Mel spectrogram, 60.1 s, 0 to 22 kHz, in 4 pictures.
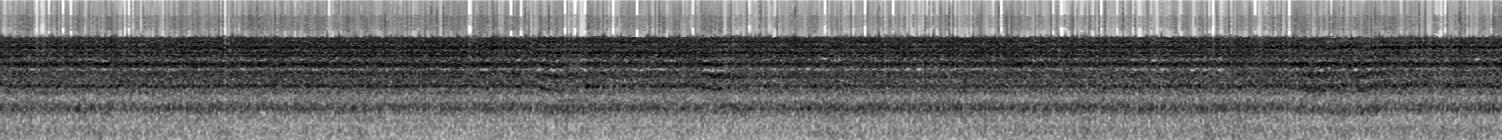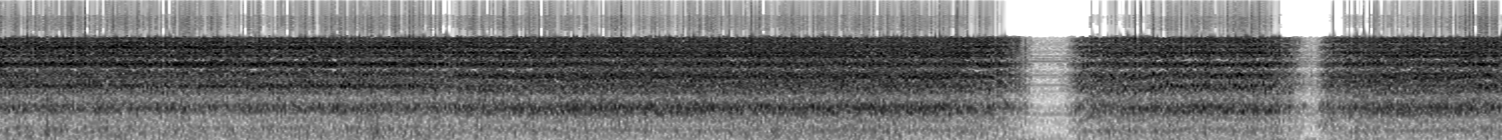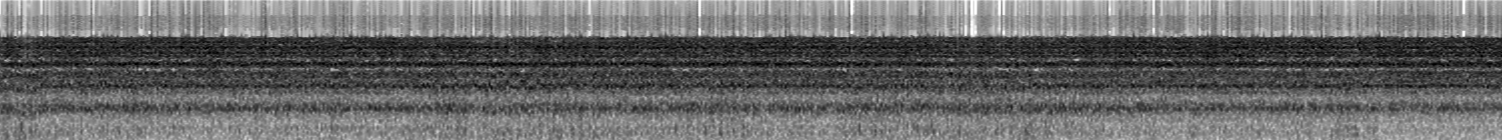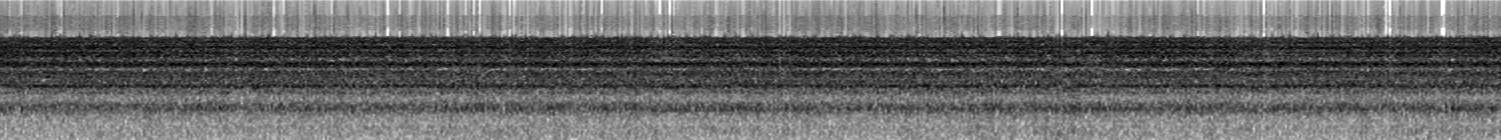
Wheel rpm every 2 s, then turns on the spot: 230, 230, 230, 230, 230, 230, 230, 230, 230, 230, 210, 210, 150, 160, 170, 230, 240, 230, 230, 230, 230, 230, 230, 230, 230, 230, 230, 230, 230, 230.
none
